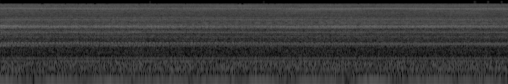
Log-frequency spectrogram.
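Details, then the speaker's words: Old IDE hard drive on test after jumper change: quiet steady high whine with faint hum at even pitch; platters spin up and run normally, drive recognized. "That is definitely a new spinny sound so that one is spinning"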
